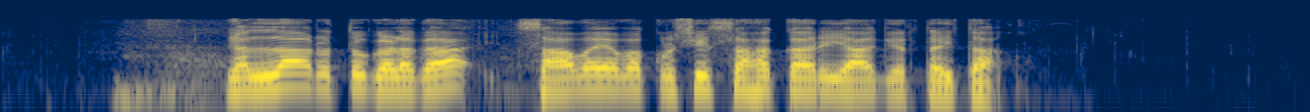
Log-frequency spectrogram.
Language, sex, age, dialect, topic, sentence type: Kannada, male, 56-60, Central, agriculture, question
